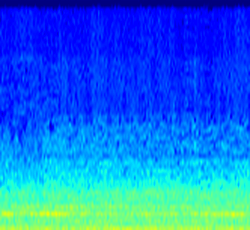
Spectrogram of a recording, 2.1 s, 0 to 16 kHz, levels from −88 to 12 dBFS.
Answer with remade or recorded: recorded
